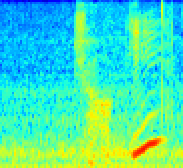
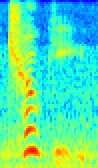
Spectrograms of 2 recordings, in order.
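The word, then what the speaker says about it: choky: Chalky word look up. Well, apparently it helps if I pronounce it correctly. It made him quite chokey.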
